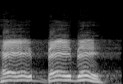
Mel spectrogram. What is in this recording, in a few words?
hey baby male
